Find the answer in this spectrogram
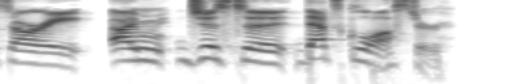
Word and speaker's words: Gloucester: Seems like there's there's there's a lot of letters in there that aren't pronounced that Yeah, I there's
